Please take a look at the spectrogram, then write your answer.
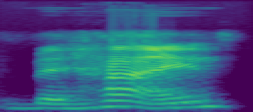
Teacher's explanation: behind stresses on the second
